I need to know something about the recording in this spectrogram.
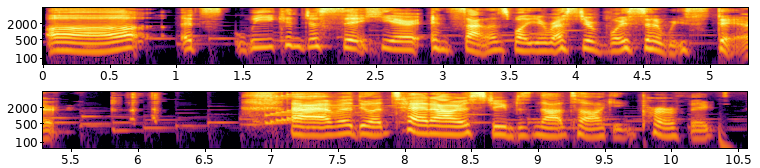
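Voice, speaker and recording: A woman livestreamer with a hoarse, cracking voice, chatting casually with her viewers in a playful, giggly manner. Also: mid-range voice, slow pace, fairly bright tone. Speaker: livestream host, VTuber. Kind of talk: casual livestream chat, reading and answering chat messages. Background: background music.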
